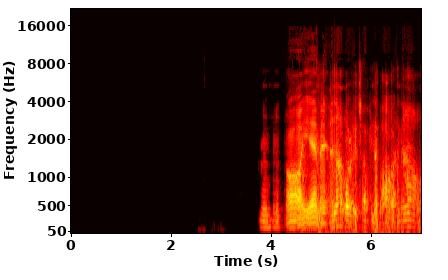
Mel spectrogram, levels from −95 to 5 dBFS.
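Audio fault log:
4.94 to 7.02 s, call bitrate drop: the speech turns rough and muffled through to the end, its top end narrowing from 20 kHz to 8 kHz. The call's bandwidth estimate fell, so the encoder coded far more coarsely, which fits a fall from about 48 to 7 kbps.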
